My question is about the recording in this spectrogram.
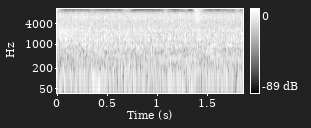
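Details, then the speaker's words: Range Rover SUV with a known engine problem idles with a rough, rattly clatter over a heavy low rumble; cause not confirmed. "In an ideal world, if I wasn't a YouTuber, I would not be looking at this. Definitely sounds a little bit rattly."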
